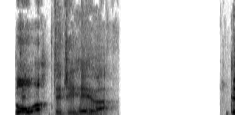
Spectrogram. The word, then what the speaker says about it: Boer: I say Boer. Did you hear that? Do it again. Hang on. Boer. Did you hear that? No. Okay, it goes Boer. So B. Boer.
